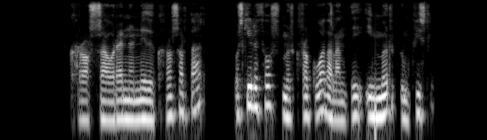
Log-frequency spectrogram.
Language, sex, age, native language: Icelandic, male, 30-39, Icelandic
